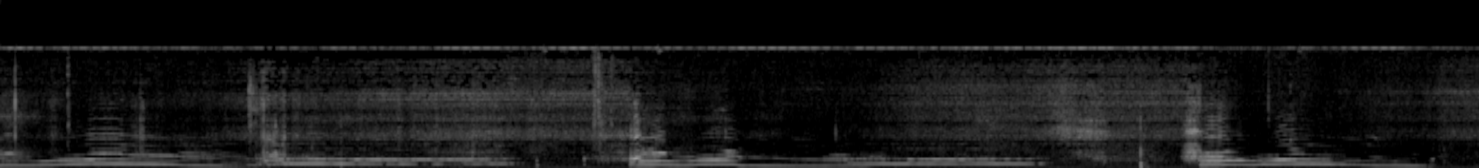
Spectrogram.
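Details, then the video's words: Pet male Chihuahua aged five, coaxed by a family member to howl, sad over a female in heat; a series of arched, sliding howls about two seconds each, some breaking upward, with brief voices between. "Muppet howling funny Chihuahua dog"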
